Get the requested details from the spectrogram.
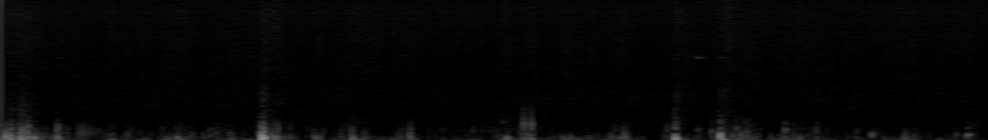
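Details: Low, irregular gurgles and rumbling bursts come and go over several seconds from an adult's stomach: growling bowel sounds (borborygmi).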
